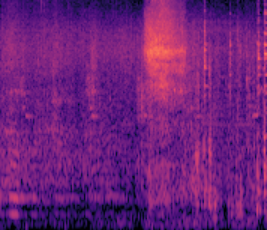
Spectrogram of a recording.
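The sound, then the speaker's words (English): Many bees buzz steadily in a dense, droning swarm around an open hive where fume boards are being used to move them into a deep hive box. Individual insects whiz past, briefly growing louder before fading back into the hum. No one speaks. “And the reason I say double stinky is because when you use these fume boards, it's pretty obvious to me, even though I've never done this before, I need a place for the bees to go.”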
